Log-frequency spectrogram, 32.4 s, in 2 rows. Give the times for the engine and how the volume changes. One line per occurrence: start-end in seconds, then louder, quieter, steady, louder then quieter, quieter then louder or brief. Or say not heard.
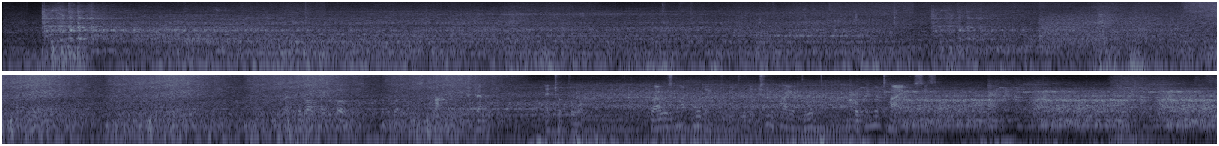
0.0-32.3 quieter then louder.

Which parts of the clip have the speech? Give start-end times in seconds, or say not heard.
19.9-24.1, 24.8-28.6.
